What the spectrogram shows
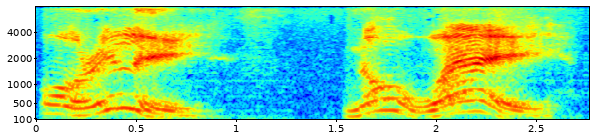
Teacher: This is rising and showing surprise.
